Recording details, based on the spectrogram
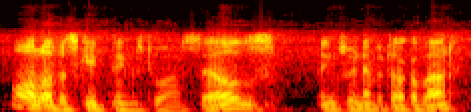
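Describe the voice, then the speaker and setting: An actor playing a calm middle-aged family doctor in 1940s radio drama, measured, reassuring and gently probing. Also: male voice, fairly low pitch, husky. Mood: courteous, measured. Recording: dull vintage radio recording.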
